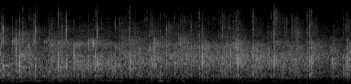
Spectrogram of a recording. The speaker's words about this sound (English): And when we trust him with our entire lives, we receive from him his entire life. Amen. That's a good place to clap your hands.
